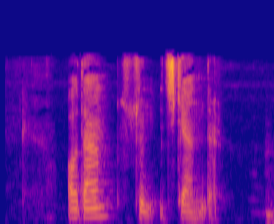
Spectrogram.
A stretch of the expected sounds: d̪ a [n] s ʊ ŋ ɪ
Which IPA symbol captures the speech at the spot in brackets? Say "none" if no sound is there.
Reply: m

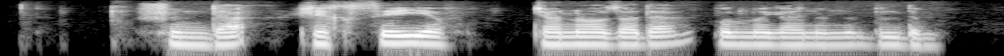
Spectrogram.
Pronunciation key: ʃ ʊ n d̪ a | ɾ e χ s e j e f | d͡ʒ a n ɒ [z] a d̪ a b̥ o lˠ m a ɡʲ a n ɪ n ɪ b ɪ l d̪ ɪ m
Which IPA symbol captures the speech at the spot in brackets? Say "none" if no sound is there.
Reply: z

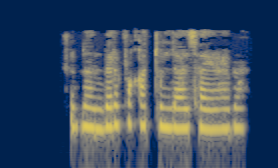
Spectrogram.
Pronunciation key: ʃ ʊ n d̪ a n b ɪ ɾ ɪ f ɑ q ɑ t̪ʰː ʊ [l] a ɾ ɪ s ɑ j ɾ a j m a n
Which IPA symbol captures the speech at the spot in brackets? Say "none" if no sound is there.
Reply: lː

